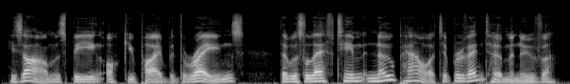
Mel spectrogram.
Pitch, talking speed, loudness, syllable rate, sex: 125 Hz, 180 wpm, -19 LUFS, 4.7 syllables/s, male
